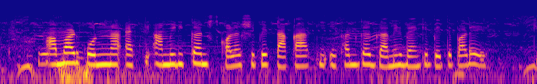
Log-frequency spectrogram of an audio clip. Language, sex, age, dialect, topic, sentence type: Bengali, female, 18-24, Northern/Varendri, banking, question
